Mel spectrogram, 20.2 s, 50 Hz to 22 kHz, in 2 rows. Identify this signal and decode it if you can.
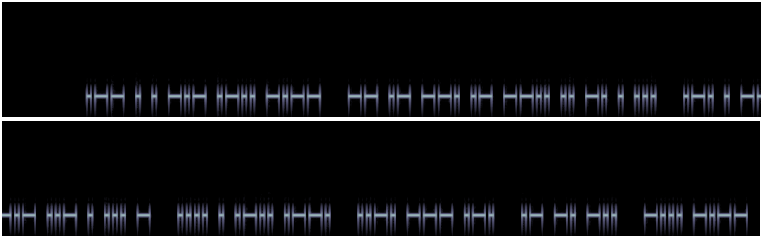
Morse code, heard as a keyed tone, about 22 wpm, 700 Hz. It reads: WEEKLY MAGAZINES REQUEST HELP FOR AND BY
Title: Pangram Challenge v2 - 22wpm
